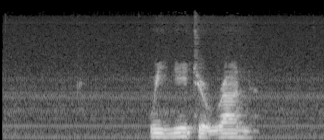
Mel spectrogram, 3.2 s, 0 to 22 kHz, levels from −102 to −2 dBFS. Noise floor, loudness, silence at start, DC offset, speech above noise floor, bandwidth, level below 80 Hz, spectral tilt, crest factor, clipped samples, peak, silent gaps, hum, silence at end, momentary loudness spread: -49 dBFS; -21 LUFS; 1.5 s; under 0.1%; 30 dB; 14 kHz; -60 dBFS; -7.5 dB/octave; 18 dB; under 0.1%; -6 dBFS; none; none; 0.65 s; 7 LU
